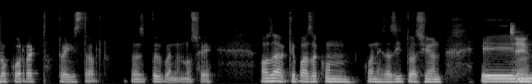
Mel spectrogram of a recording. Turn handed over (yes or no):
no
